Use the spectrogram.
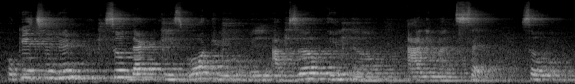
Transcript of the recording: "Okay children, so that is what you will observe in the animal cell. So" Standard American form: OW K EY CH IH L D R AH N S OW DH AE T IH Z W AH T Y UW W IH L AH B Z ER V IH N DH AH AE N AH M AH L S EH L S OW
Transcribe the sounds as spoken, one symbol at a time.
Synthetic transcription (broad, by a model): OW K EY S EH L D AH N S OW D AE T IH Z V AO T Y UW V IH L AH B Z ER V IH N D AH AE L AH M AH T S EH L S OW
